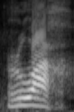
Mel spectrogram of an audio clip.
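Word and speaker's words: רוח: palabra hebrea r&a ch roach pero repite repetimos cuando s h se pronuncia rúa entonces lo primero que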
